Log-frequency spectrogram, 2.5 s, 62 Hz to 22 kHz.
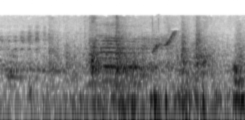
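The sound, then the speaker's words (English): Several black-faced sheep bleat while being dagged on a 2,000-acre family farm in the Wairarapa hill country, overlapping cries rising and falling over a steady rustle of farmyard noise, with a brief rising squeak partway through. “dagging a small run of black-faced sheep at the 2,000-acre family farm in the Wairarapa Hill Country.”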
